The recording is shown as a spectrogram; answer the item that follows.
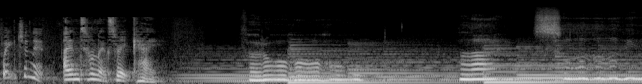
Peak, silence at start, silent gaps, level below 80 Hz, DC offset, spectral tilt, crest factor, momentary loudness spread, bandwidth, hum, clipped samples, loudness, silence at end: -2 dBFS; 0 s; none; -38 dBFS; under 0.1%; -7.5 dB/octave; 12 dB; 15 LU; 11.5 kHz; none; under 0.1%; -16 LUFS; 0 s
